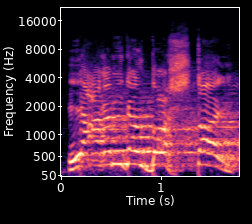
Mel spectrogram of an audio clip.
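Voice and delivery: acted-out intimidation; shouted threat. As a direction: bellow it as a menacing warning. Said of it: "এমন হুমকি মারছে".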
